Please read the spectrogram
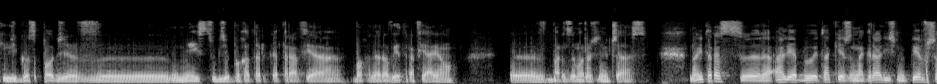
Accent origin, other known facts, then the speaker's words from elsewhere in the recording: Silesian Voivodeship, Poland; born there; accent: Silesian; ja urodziłem się na Śląsku i raczej posługuję się Gwarą Śląską.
